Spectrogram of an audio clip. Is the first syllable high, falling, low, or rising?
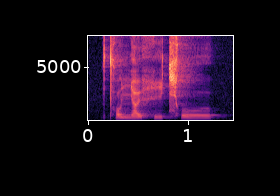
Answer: falling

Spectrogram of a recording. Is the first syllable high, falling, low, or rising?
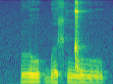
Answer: low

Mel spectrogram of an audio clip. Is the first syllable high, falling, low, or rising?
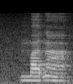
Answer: low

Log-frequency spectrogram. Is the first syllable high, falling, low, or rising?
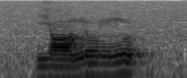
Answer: low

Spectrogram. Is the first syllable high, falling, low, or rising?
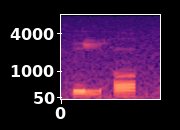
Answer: low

